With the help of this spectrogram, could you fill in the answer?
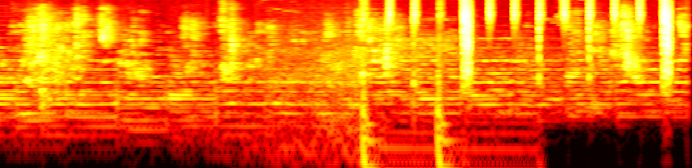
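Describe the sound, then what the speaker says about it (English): Hands are washed under running water from a tap, a steady splashing flow with drips and hiss, plus a faint tonal hum in the background and no speech. "So I'm going to wash my hands."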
